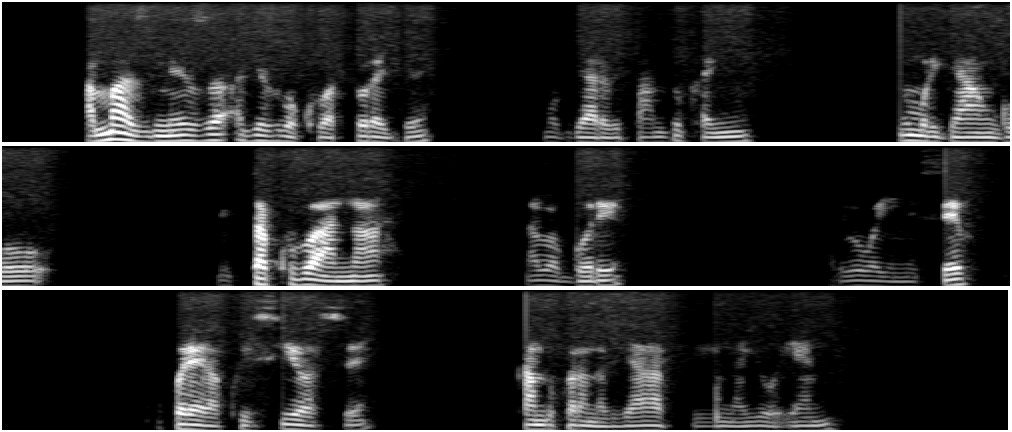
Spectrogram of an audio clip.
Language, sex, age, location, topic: Kinyarwanda, male, 25-35, Kigali, health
